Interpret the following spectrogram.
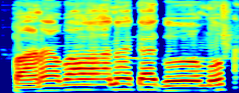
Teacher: ఖా మహాప్రాణము దీర్ఘము, విసర్గ ఉచ్చారణ హ హ్రస్వంగా.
